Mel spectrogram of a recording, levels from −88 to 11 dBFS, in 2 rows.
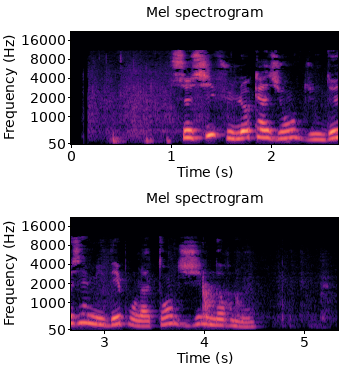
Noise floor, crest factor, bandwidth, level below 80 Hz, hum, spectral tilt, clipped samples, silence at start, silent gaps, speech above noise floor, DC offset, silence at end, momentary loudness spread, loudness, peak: -60 dBFS; 18 dB; 11.5 kHz; -76 dBFS; none; -4 dB/octave; under 0.1%; 0.4 s; none; 39 dB; under 0.1%; 0.85 s; 13 LU; -21 LUFS; -6 dBFS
